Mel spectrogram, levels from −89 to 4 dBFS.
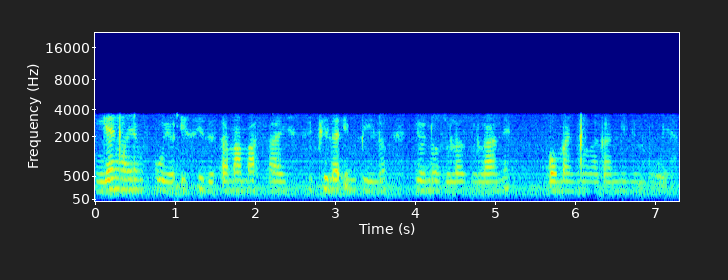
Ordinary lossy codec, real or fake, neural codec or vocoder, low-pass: none; fake; vocoder, 24 kHz, 100 mel bands, Vocos; 3.6 kHz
